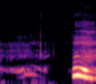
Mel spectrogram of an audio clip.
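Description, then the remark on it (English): A person breathes heavily from their lung with a voiced, groaning quality: one drawn-out breathy exhale, a brief pause, then a louder, strained gasp-like breath. No speech. “Oh, that's me breathing, that's my lung.”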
